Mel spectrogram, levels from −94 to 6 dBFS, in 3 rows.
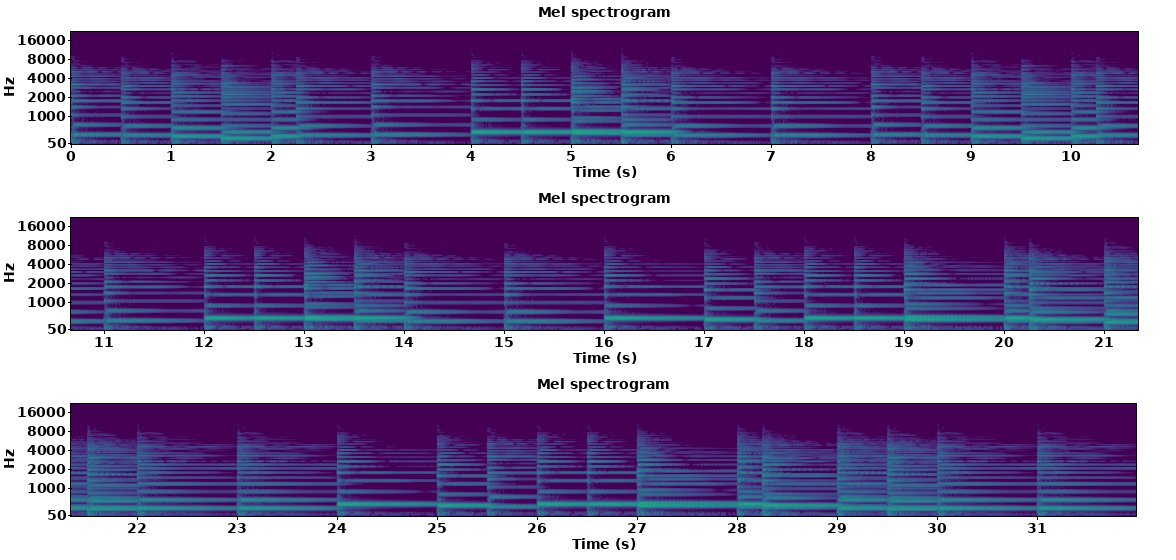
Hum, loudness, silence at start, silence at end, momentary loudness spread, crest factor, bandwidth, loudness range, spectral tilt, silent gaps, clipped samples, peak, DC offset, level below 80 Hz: none; -43 LUFS; 0 s; 0 s; 13 LU; 18 dB; 9.8 kHz; 5 LU; -4.5 dB/octave; none; under 0.1%; -26 dBFS; under 0.1%; -70 dBFS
